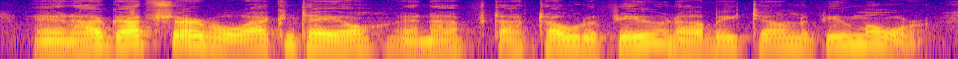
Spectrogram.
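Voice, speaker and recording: With a Southern US accent, a man talks at a fairly quick pace in a fairly high pitch, his pitch varying in an ordinary way. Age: 80s+. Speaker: Vietnam war veteran. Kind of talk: storytelling. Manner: halting, many filler words; casual, folksy.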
